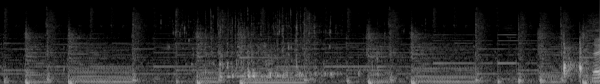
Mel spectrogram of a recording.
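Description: Background music, with a creamy liquid being poured from a bowl into a blender jar.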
